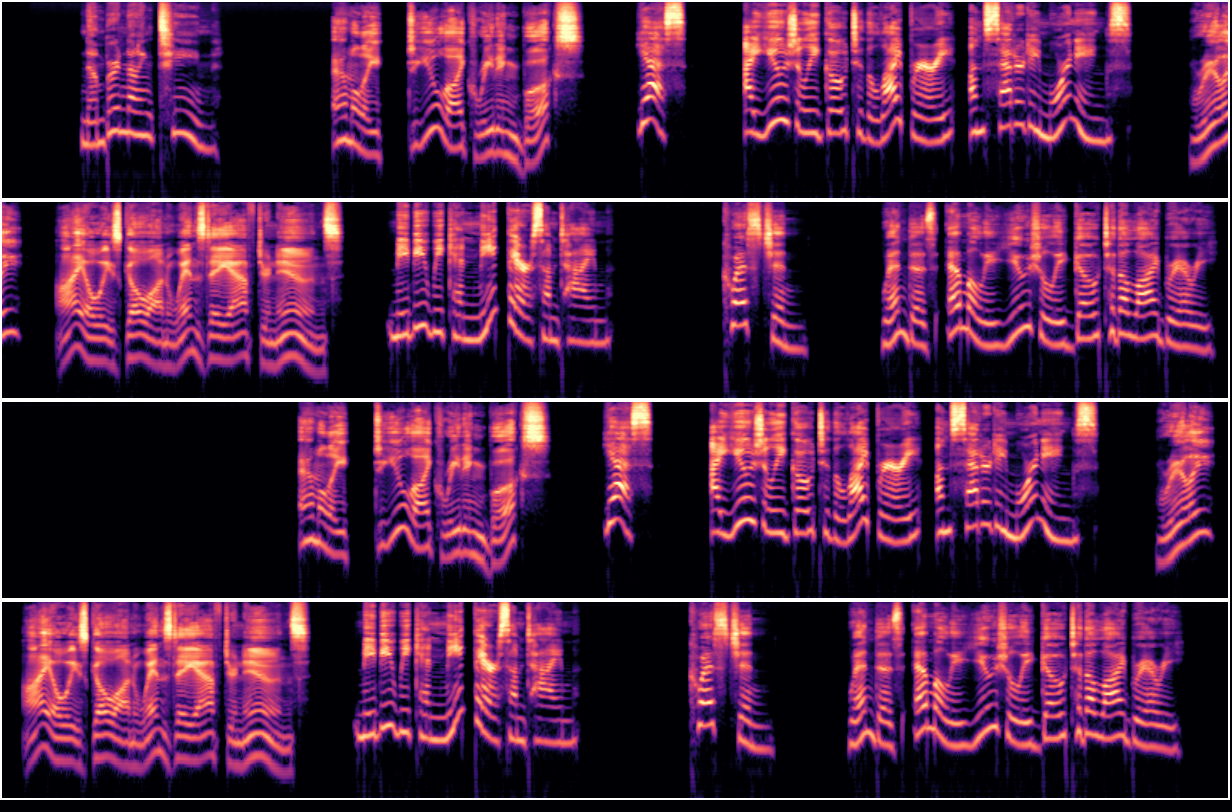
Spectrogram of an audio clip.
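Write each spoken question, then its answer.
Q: When does Emily usually go to the library?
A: On Saturday mornings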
